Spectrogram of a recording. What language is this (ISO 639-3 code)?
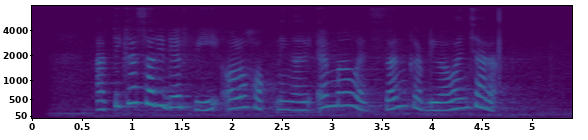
sun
